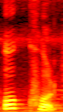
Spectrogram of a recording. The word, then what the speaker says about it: অক্ষর: হচ্ছে তাই না কিন্তু শব্দের মাঝখানে যখন এটা বসে যেমন শিক্ষা বা অক্ষর এখানে কেমন উচ্চারণ হচ্ছে আগে ক এর উচ্চারণ হচ্ছে তারপরে খ আসছে অক্ষর শিক্ষা বা পরীক্ষা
